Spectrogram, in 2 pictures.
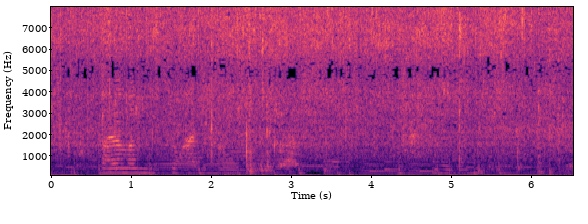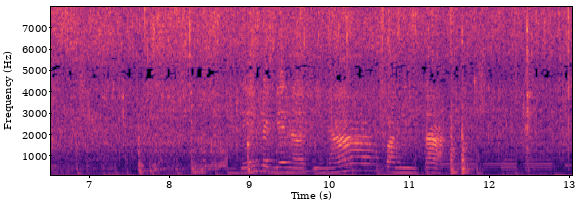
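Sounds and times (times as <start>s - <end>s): meat sizzling in a frying pan: 0.0s - 13.0s
spatula scraping a pan: 2.2s - 3.4s, 5.3s - 9.4s.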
